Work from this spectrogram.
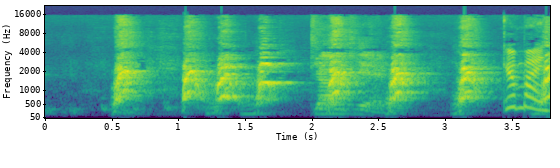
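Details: Newly adopted male puppy barks at his reflection: a brief quiet pause, then seven or eight quick yapping barks in uneven bursts, ending in higher whiny, rising yelps.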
